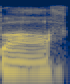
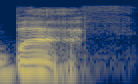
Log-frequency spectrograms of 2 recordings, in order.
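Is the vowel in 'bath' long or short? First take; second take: long; short. First: The vowel is long, as in 'bar'. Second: The vowel is short, as in American English. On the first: "I'd say Bar" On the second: "That same ah as an American ah"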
